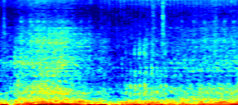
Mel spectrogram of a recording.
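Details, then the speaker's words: Car with a freshly rebuilt engine, started in the morning after sitting two days: it catches at once into a deep, steady rumble and settles to an even idle; normal cold start and idle. "Hidupnya langsung cegreng ya ini."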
